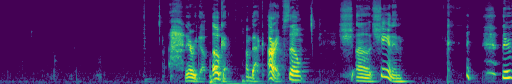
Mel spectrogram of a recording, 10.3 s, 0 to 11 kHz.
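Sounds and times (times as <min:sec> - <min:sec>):
person sipping a beer: 0:00.2 - 0:03.4
faint swallows: 0:00.4 - 0:02.2
speech: 0:03.7 - 0:06.2, 0:06.8 - 0:08.2, 0:10.0 - 0:10.2.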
